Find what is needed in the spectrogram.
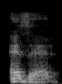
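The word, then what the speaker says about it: עזר: Ezer means help. So that's a go at pronouncing the vowels.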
